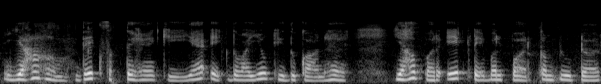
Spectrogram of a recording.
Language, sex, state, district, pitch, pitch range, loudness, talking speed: Hindi, female, Himachal Pradesh, Shimla, 215 Hz, 200-235 Hz, -19 LUFS, 190 wpm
